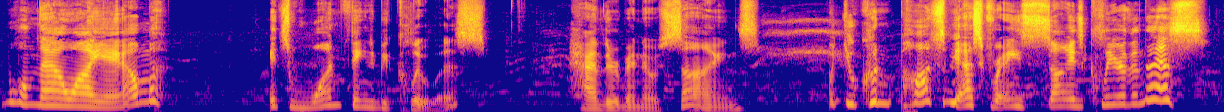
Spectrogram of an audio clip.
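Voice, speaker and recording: A man's voice: very high voice, huge pitch swings, measured pace, fairly bright tone, heavily acted. A man playing a proud, possessive noble fiancé in a romantic audio roleplay, haughty and formal in speech and easily flustered. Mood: exasperated, jealous.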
